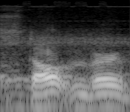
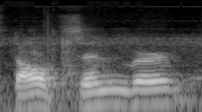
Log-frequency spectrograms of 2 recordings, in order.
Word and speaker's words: Stolzenberg: Now, Marie, you're saying there's a different spelling of the, we call it Stoltenberg, but you say it's Stolzenberg?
